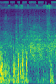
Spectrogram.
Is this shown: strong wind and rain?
yes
